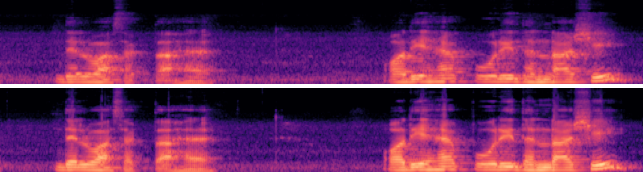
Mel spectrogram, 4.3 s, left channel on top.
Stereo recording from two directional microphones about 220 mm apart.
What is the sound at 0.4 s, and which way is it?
Speech, 45° right (ahead or behind).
